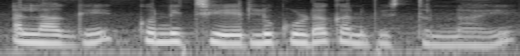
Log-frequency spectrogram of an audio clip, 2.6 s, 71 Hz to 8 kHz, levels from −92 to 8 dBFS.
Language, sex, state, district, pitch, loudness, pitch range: Telugu, female, Telangana, Mahabubabad, 230 Hz, -15 LUFS, 210-240 Hz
